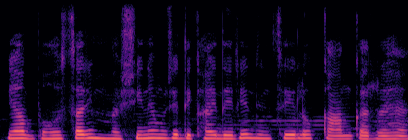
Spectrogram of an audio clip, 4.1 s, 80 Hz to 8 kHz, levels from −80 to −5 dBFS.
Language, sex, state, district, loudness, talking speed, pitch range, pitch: Hindi, female, Bihar, Saran, -35 LUFS, 235 wpm, 185-205 Hz, 195 Hz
